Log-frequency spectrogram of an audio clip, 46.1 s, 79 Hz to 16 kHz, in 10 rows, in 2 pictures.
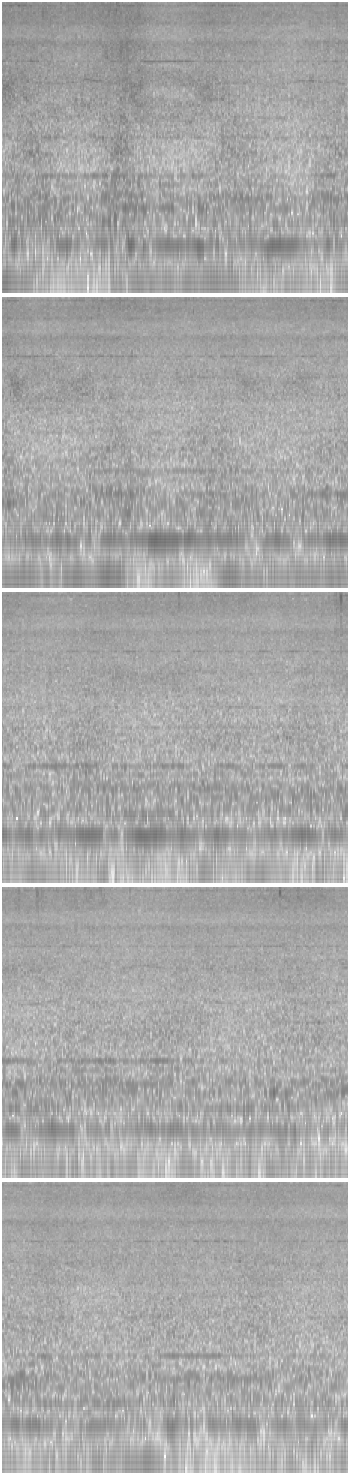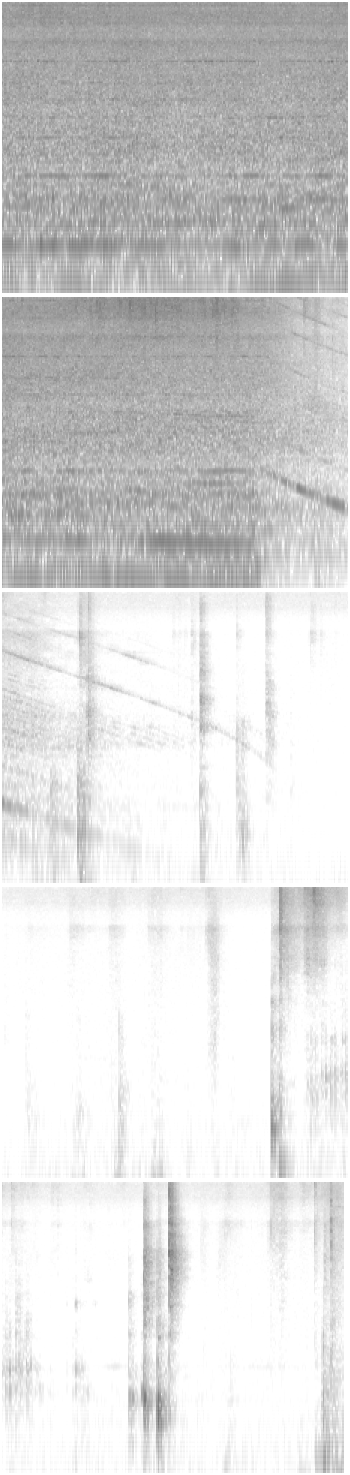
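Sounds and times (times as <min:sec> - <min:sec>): vacuum cleaner running: 0:00.0 - 0:35.9.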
